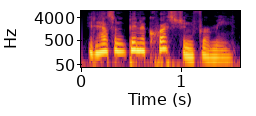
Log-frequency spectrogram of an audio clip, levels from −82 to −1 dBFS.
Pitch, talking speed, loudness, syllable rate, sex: 145 Hz, 265 wpm, -17 LUFS, 5.6 syllables/s, male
